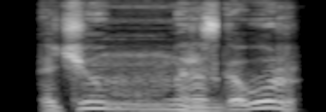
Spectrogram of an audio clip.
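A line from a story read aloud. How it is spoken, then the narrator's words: Hoarse strangled question. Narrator (Russian): спросил он сиплым, придушенным голосом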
